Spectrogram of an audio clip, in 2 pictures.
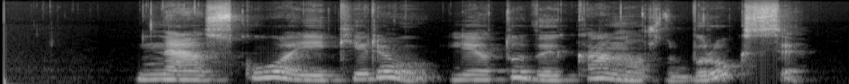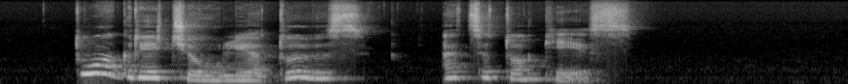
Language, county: Lithuanian, Panevėžys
